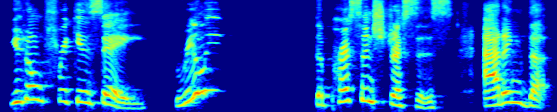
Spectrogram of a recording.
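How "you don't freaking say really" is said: drip with mock amazement; sarcastic disbelief. Real, not acted. Mocking the article's claim, sarcastic disbelief.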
